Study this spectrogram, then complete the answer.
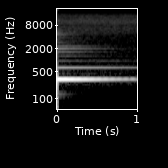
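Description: A single guitar note, E played on the B string at the fifth fret, rings out clearly with a sharp pluck and a sustained, slowly fading tone, alone with no talking.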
